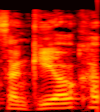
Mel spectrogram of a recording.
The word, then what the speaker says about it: St. Georg: Ich kann dir aber sagen, St. Georg hast du richtig ausgesprochen.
